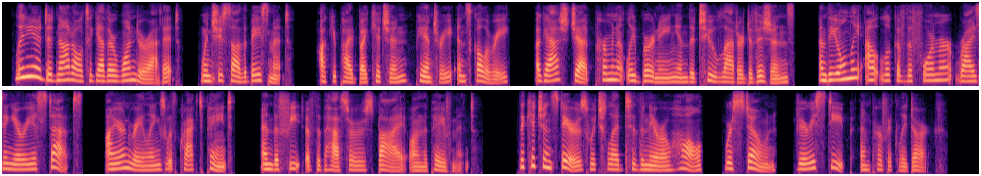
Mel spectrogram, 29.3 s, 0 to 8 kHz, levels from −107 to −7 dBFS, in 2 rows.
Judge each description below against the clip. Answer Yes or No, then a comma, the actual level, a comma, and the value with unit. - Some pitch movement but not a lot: Yes, average, 4.9 semitones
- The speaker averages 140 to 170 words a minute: Yes, average, 145 wpm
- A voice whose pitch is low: No, medium, 180 Hz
